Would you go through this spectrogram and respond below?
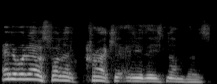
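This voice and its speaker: A man's voice: on the high side, sing-song, fast, mellow, highs cut off, slight background noise. A man casually moderating a class and calling on participants.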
